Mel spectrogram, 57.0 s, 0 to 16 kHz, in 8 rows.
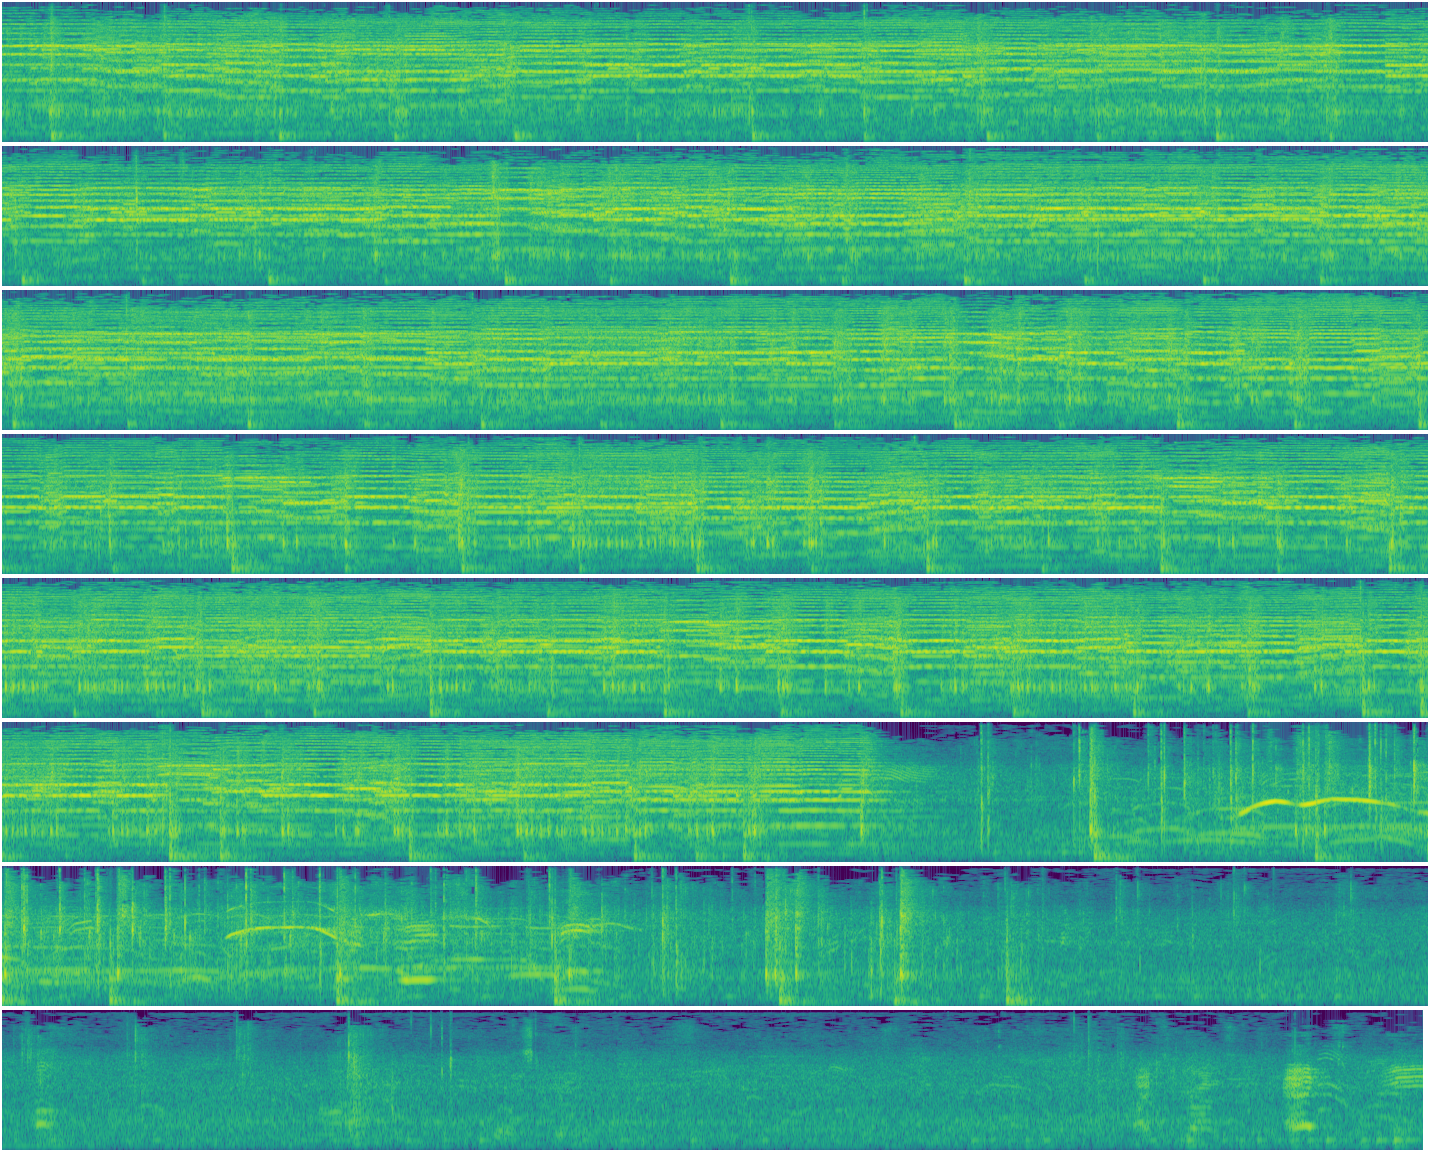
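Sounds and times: bagpipes playing melody: 0.0s - 40.4s
bass and snare drums beat: 22.5s - 26.2s, 27.1s - 39.5s, 41.0s - 48.4s.

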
